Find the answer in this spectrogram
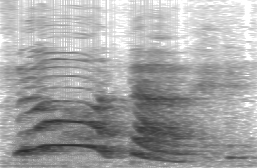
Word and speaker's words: fruta: E aí, vocês perceberam que o fru, galera, foi a sílaba que eu falei mais forte. Fruta! Então, o fru aqui, no caso, é a sílaba mais forte da palavra fruta.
